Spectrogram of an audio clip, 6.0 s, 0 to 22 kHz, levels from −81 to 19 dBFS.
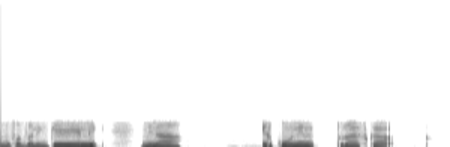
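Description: Nothing goes wrong in this speech clip; it just has the narrow, phone-line character you'd expect from G.711 telephone coding, with the top end stopping around 4 kHz and only a faint hiss riding along under the voice.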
